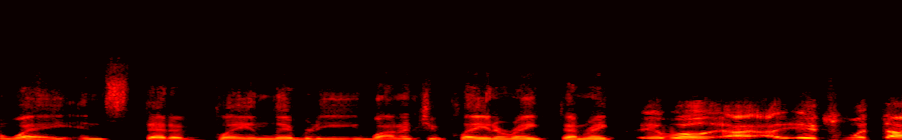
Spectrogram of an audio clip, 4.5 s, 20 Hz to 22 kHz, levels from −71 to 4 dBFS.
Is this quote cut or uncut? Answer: cut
